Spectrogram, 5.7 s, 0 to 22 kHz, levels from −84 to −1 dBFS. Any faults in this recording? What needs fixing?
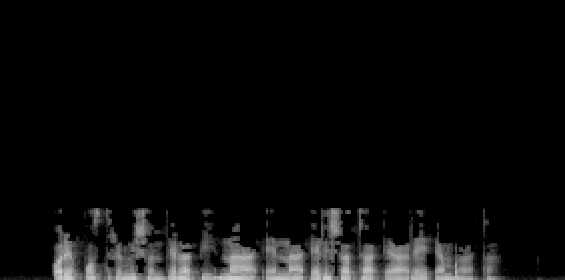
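The speech is band-limited for its whole length, with nothing above 5.6 kHz, and it carries heavy codec damage: a watery, swirling texture as weak spectral components drop in and out between frames, chirpy sibilants, and smeared onsets. This is likely MP3 compression at a very low bitrate, which fits an encoder starving for bits, cutting the treble at a fixed point and zeroing quiet frequency lines. To prevent it, keep an uncompressed or lossless master and, if MP3 delivery is required, encode at a substantially higher bitrate.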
